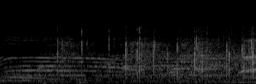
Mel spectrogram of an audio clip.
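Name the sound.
audience clapping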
